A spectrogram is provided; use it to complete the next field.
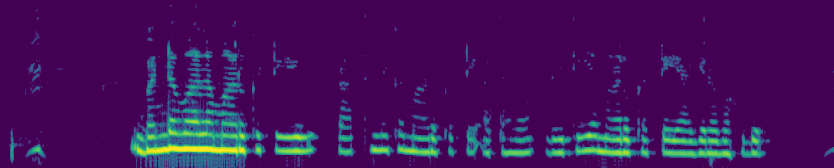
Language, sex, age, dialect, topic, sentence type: Kannada, female, 25-30, Coastal/Dakshin, banking, statement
